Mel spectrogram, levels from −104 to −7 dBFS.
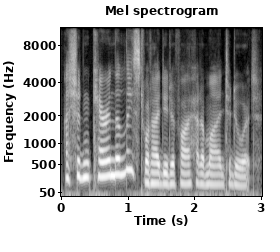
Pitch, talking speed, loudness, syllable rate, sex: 210 Hz, 335 wpm, -15 LUFS, 5.9 syllables/s, female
